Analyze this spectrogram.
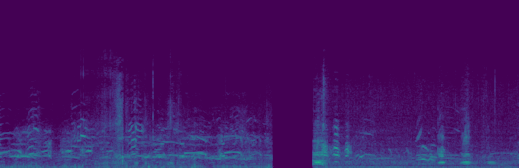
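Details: Geese and goslings at Virginia Lake in Reno honk continuously in a noisy overlapping chorus; sound cuts out briefly midway, then resumes with louder separate honks.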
